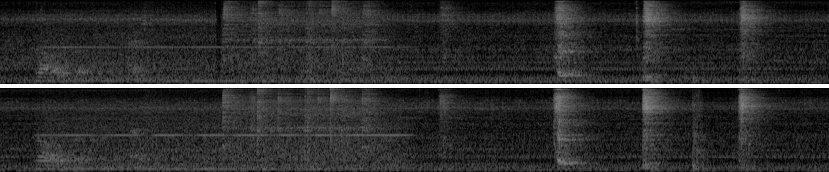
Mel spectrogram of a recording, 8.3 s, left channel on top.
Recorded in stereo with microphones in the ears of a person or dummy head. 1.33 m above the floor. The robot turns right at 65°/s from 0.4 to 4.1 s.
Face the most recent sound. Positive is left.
turn(degrees=-40)  # may be behind; listen again after turning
